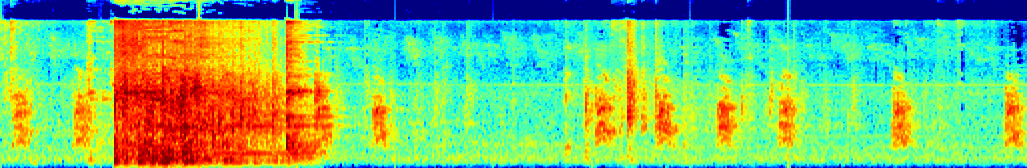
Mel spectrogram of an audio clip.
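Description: A dog-deterrent trap on a kitchen counter goes off as the dog tugs the meat on its string: a loud metal clattering crash lasting about two seconds, with some ringing. Short barks or yaps come about once a second before and after.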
